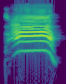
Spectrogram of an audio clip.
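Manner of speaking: high, loud startled yelp; short real scream; sudden scream. Real, not acted. Scream at the game reveal.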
